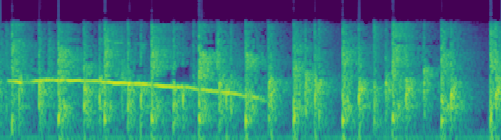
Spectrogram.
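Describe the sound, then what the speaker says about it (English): Brief round of applause for England rugby player Brad Barritt, a cluster of hand claps rising over a steady tone and thinning into scattered, uneven claps near the end. "And PGA clap for Brad Barrit"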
